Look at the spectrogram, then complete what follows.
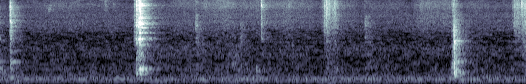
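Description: A few sharp knocks and clinks of cans and kitchen utensils being handled and set down on a countertop, the loudest about a second and a half in and another about a second before the end.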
